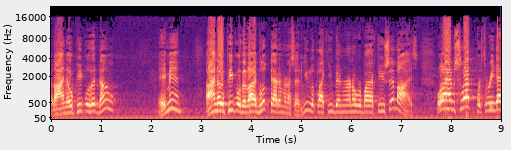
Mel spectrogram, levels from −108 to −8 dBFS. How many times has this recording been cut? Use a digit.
1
